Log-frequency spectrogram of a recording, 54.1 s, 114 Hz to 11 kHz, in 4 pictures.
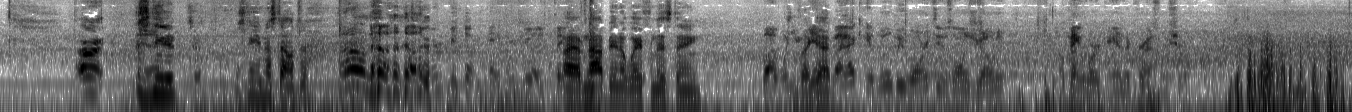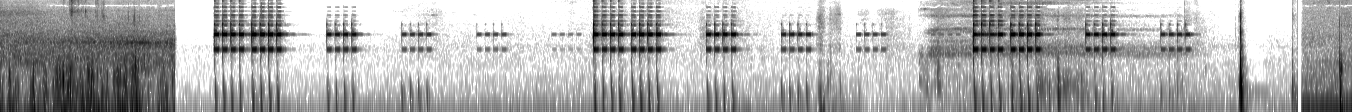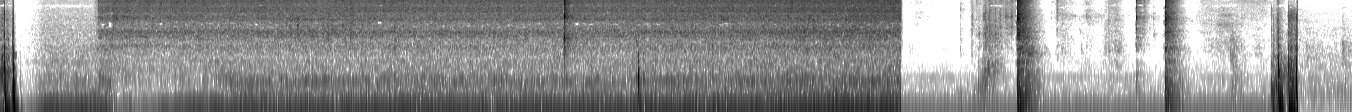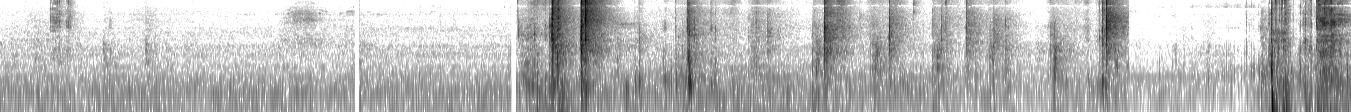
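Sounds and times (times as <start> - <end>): short electronic beeps: 15.7 - 22.4, 23.2 - 25.5
shower running: 28.0 - 36.1.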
